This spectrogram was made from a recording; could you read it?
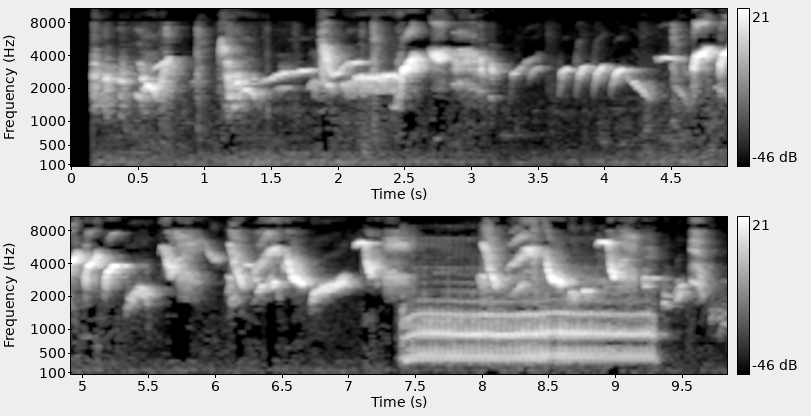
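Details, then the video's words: White-rumped shama fighting song (hót đấu) used to train birds: rich run of rapid whistled phrases, slurred up and down, ending in a harsh, steady buzzing band lasting about two seconds. "Luyện chòe lửa hót đấu/luyện giọng chòe lửa/kích lửa shama bird"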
